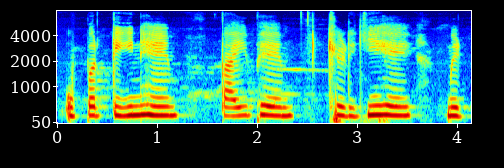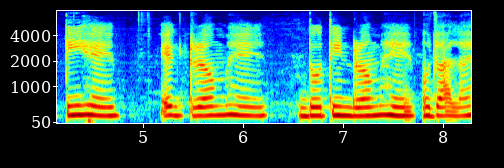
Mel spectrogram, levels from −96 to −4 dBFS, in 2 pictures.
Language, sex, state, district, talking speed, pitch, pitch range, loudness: Hindi, female, Bihar, Gaya, 130 wpm, 230 Hz, 225-240 Hz, -13 LUFS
